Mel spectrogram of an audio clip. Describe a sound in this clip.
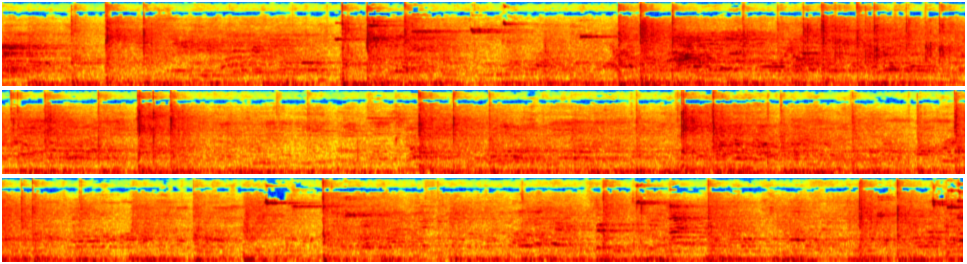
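A volleyball thumps off players' arms in a large echoing gym.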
